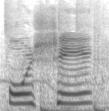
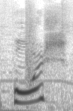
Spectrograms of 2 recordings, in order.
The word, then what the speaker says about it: Porsche: बट इसका नाम कोई कहता है पोर्शे, कोई कहता है पोर्श, because the spelling is PORSCHE, but it's neither Porsche, it's nor Porsche, it's actually Porsche. It's Porsche.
